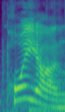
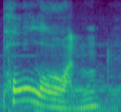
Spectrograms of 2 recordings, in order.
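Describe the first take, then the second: First: The middle consonant is a y sound. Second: The middle consonant is an l sound. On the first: The speaker calls it wrong. "like in Spanish. No, apparently not" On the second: The speaker calls it right. "now you say it like Polon"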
